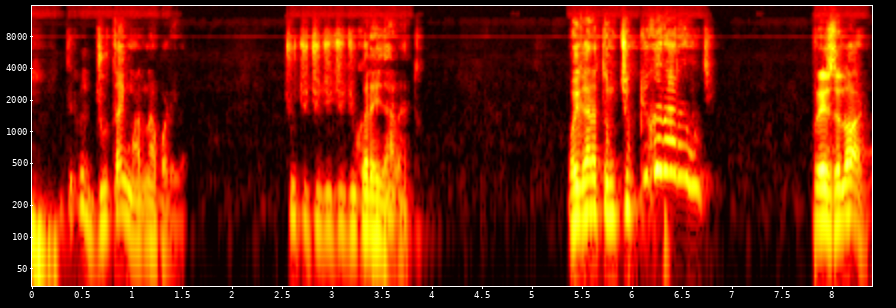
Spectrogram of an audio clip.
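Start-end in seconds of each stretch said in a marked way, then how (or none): 0.1-3.9 very soft, low grumbling; muttered threat. Retold or imitated. Irritated brother threatening the noisy boy, muttered. 5.6-6.8 soft, high-pitched complaint; squeaky hushed protest. Retold or imitated. Boy asking brothers why they shush him, soft high protest.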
